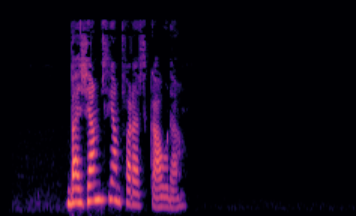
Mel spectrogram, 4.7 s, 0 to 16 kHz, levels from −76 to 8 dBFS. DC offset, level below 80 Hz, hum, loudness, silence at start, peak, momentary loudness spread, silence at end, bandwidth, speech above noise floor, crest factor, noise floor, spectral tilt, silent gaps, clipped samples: under 0.1%; -74 dBFS; none; -19 LUFS; 0.9 s; 0 dBFS; 12 LU; 2.3 s; 11.5 kHz; 54 dB; 24 dB; -73 dBFS; -3.5 dB/octave; none; under 0.1%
